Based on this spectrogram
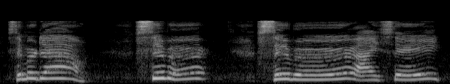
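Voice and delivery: high, insistent shouted order; stern yelling. Acted. Foyle ordering the screaming pair to settle, stern high yell. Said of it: "Foyle sternly said".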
